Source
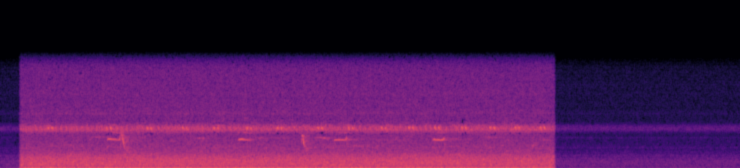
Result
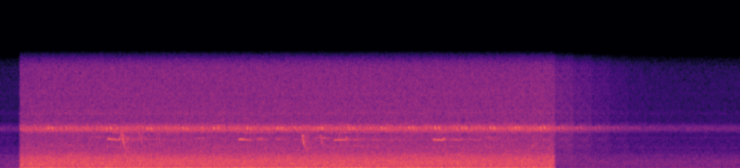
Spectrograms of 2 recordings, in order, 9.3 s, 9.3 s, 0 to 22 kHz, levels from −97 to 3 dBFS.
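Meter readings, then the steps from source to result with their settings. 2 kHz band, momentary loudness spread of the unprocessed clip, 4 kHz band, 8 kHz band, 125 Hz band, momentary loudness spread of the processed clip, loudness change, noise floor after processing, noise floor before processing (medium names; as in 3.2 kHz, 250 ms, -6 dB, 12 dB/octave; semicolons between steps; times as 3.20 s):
+4.5 dB, 2 LU, +5.5 dB, +5.5 dB, +4.5 dB, 4 LU, +5.0 dB, -52 dBFS, -58 dBFS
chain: feedback echo behind a high-pass 229 ms, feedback 61%, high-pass 3.3 kHz, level -8 dB; trim +4.5 dB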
